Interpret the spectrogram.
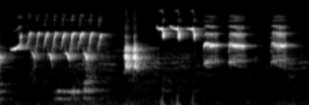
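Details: Tledekan gunung singing actively in a master recording used to train other birds: a fast string of bright trilled notes, a harsh burst, then high whistles and buzzy phrases, rich in fill notes.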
